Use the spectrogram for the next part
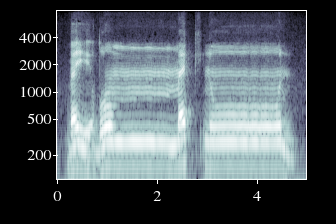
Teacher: ബൈദുൻ തൻവീനിനെ മീമിൽ ലയിപ്പിച്ച് മണിക്കുക പൂർണ്ണമായും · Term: ഇദ്ഗാം ബിഗുന്ന കാമിൽ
